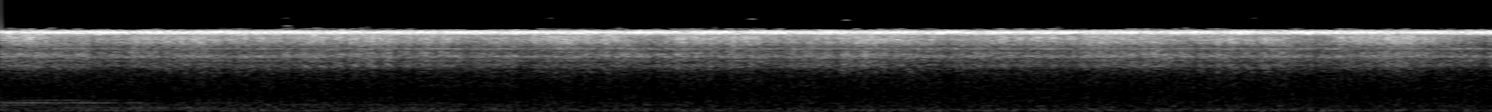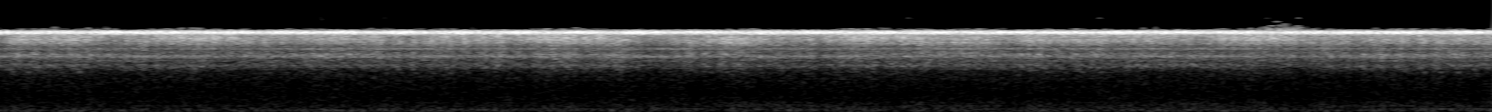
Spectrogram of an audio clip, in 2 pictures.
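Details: Summer dusk chorus of male cicadas in Georgia, USA, calling to attract females: a continuous dense hiss-like buzz with a piercing high whine, unchanging for the whole stretch, with a brief low tone at the start.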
